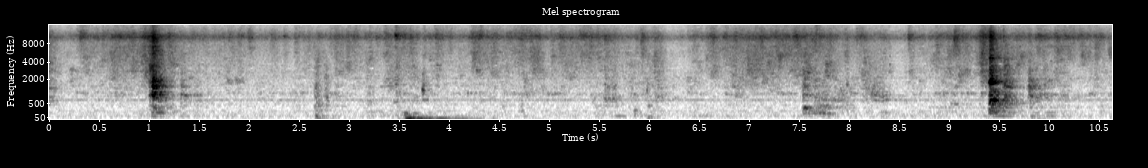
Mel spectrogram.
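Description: Plastic clatters and knocks sharply nearby.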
